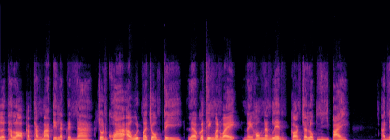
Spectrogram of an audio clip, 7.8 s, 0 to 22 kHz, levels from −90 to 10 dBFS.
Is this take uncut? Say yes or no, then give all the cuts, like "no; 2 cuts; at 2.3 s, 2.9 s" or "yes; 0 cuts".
no; 2 cuts; at 1.9 s, 3.7 s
